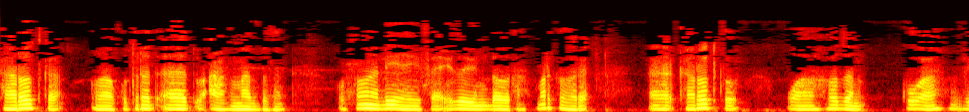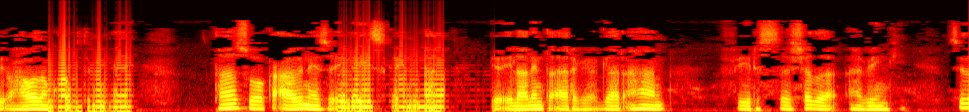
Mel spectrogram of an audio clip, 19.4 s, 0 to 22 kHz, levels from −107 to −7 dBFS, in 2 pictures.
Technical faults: WMA compression; robotic sound from repeated short buffers

